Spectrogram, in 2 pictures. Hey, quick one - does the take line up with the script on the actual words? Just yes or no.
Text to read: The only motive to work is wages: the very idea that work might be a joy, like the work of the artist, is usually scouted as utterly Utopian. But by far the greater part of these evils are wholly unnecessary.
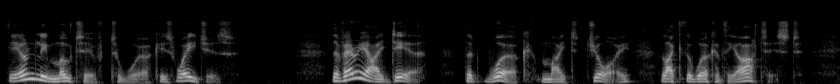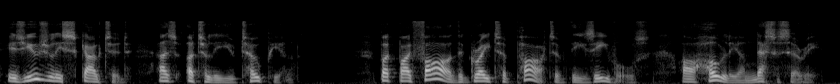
no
